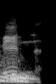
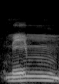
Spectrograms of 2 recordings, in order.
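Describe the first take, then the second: First: The syllable ends with an n sound. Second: The syllable ends with an m sound. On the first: The rule of iqlab is not applied. "ইকলাব না করলে কেমন হতো" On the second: The rule of iqlab is applied. "আর ইকলাব করার কারণে এখন"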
